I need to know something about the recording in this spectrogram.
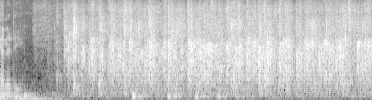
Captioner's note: audience applauding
